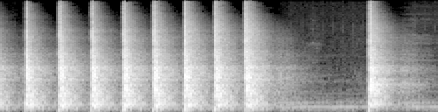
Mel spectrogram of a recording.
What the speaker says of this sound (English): Put a punch right where you decided you were gonna hit it and make a nice mark.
